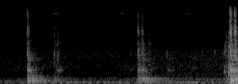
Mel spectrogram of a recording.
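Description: A hand-held squeegee pushed across wet window-tint film on the glass in two short strokes, a quarter second and about a second and a half in, working out the soap solution and bubbles under the film.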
